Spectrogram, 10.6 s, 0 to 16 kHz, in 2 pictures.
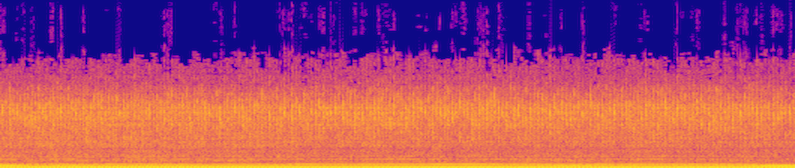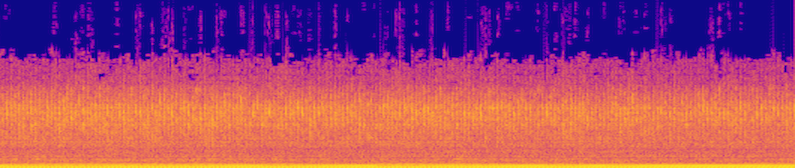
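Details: Engine idling on header only, no exhaust fitted yet, after header replacement, O2 sensor relocation, wideband bung and new fuel filter, first closed-loop run: very loud, deep, lumpy unmuffled idle, way too loud; ECU read 5–7% rich.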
